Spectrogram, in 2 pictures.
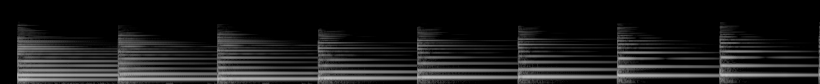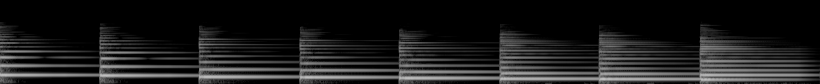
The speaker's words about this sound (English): The next type of minor scale is called the harmonic minor scale, and it's identical to the natural minor scale except that the 7th tone of the scale is raised a half step. It sounds like this.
